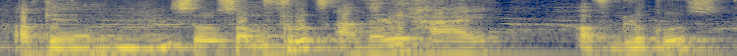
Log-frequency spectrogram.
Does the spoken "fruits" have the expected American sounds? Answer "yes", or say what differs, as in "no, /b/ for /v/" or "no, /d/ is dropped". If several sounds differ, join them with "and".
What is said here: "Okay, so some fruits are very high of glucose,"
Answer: yes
